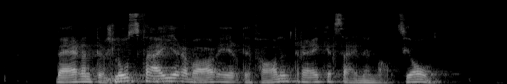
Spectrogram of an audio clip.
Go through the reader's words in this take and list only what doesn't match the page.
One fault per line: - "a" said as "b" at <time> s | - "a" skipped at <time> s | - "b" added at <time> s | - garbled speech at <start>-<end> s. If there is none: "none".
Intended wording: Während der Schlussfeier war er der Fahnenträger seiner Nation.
none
